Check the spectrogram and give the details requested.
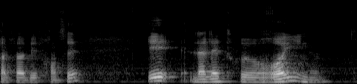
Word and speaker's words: غين: et la lettre ruines qui s'écrit phonétiquement g h et qui correspond entre guillemets ou un air de notre alphabet en fait c'est un air mais beaucoup plus prononcée donc vous vous imaginez lorsque vous dites le r et ben vous vous appuyer un peu plus voilà vous prononcer un peu ça soit un peu plus prononcée donc run présente avec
